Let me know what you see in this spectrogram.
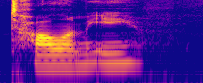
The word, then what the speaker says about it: Ptolemy: Ptolemy. It's spelled with a P at the beginning, so it's like pterodactyl. And it's hard for me to not say the P.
